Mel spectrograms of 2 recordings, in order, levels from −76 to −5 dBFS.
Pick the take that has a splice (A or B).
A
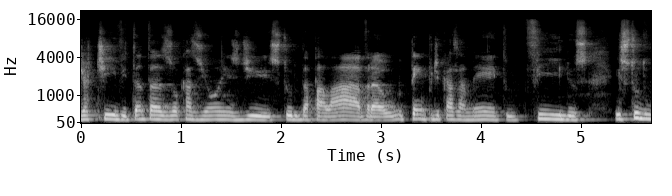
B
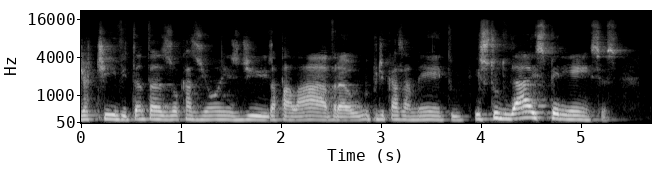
B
